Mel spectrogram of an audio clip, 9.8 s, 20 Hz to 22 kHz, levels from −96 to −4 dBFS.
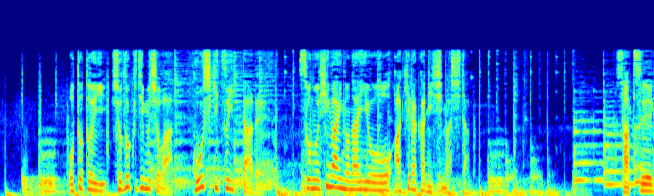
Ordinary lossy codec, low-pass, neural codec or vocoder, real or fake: none; none; codec, 16 kHz, 16 kbps, FreqCodec, larger model; fake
